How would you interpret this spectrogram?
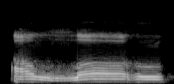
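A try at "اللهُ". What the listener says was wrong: Nah, itu sudah lumayan. Nah, nanti bisa sambil di lebih ditebalkan lagi. Allahu. Allahu.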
